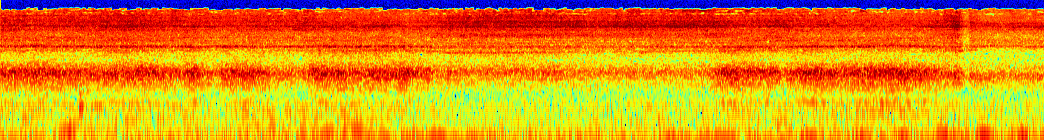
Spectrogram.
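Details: Teeth cleaning by a dental hygienist on a patient with heavy plaque and tartar, possibly scaling with gingival inflammation or full-mouth debridement: steady high hiss and spray of an ultrasonic scaler with water and suction during dental scaling.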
